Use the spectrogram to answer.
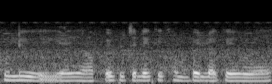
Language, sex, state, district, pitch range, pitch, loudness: Hindi, female, Haryana, Rohtak, 170-185 Hz, 175 Hz, -15 LUFS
